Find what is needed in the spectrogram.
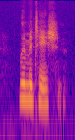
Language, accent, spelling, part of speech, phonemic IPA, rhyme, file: English, US, limitation, noun, /lɪmɪˈteɪʃən/, -eɪʃən, En-us-limitation.ogg
- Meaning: 1. The act of limiting or the state of being limited 2. A restriction; a boundary, real or metaphorical, caused by some thing or some circumstance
